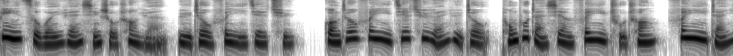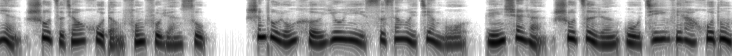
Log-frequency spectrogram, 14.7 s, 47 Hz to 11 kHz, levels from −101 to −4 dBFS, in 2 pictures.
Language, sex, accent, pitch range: Chinese, female, native, 160-230 Hz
